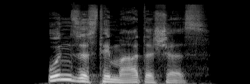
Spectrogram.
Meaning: strong/mixed nominative/accusative neuter singular of unsystematisch
- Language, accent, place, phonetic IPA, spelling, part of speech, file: German, Germany, Berlin, [ˈʊnzʏsteˌmaːtɪʃəs], unsystematisches, adjective, De-unsystematisches.ogg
